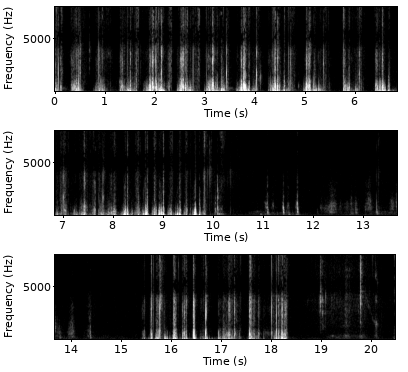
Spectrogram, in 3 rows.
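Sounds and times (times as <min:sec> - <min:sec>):
ear cleaning with a feather pick: 0:00.0 - 0:10.0, 0:11.0 - 0:14.5, 0:15.4 - 0:18.4.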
